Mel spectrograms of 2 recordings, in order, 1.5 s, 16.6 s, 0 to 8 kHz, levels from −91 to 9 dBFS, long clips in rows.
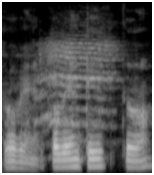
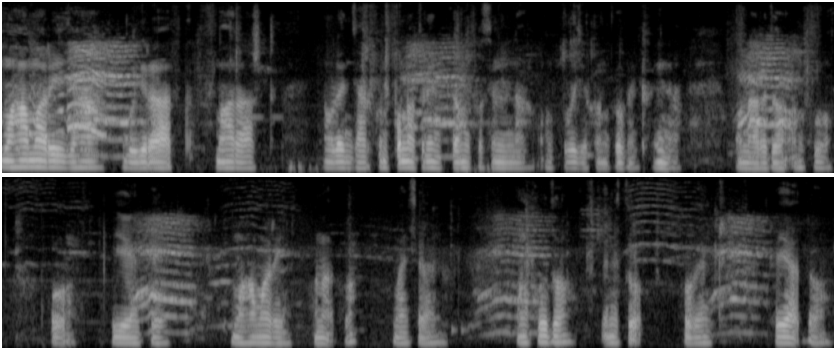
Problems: constant background noise, low volume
